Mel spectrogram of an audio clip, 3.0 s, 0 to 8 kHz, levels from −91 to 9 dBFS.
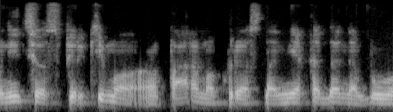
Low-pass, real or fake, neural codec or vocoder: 7.2 kHz; real; none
